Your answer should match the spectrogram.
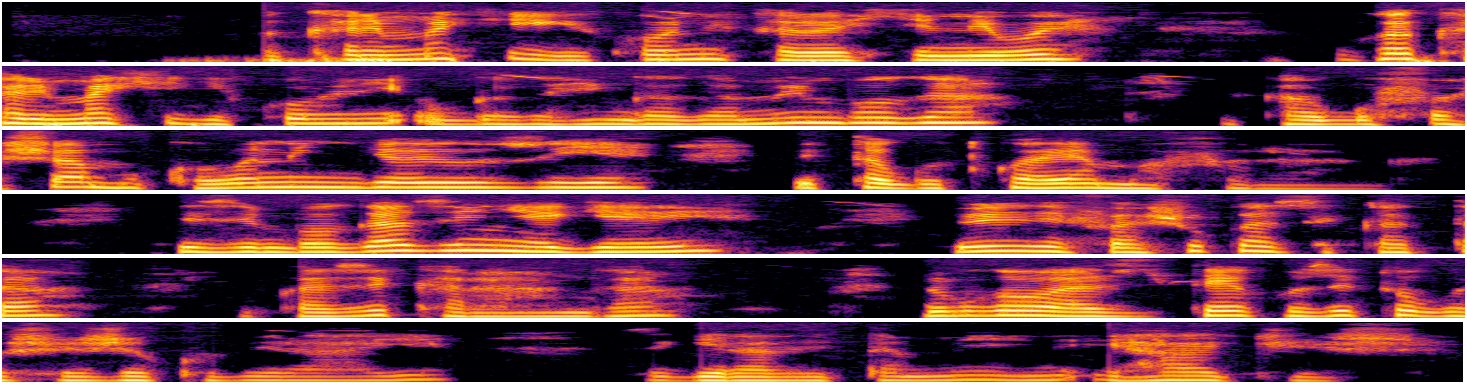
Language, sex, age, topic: Kinyarwanda, female, 18-24, agriculture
